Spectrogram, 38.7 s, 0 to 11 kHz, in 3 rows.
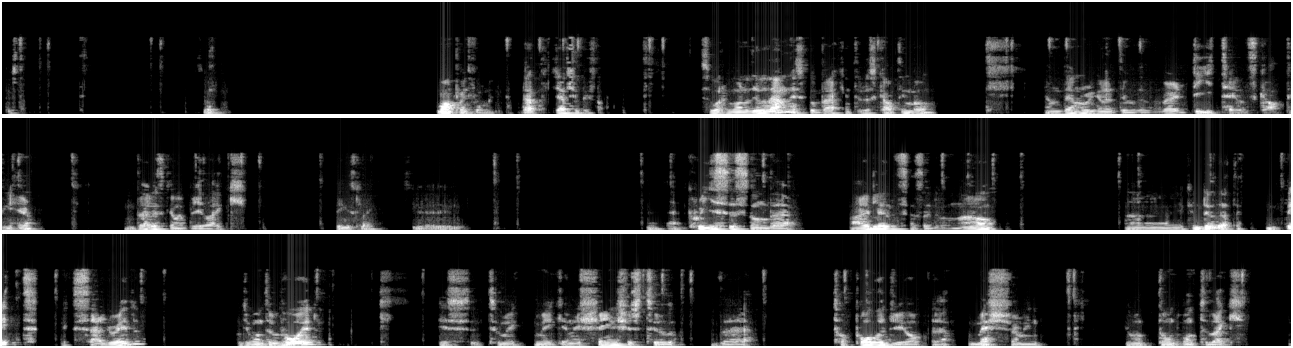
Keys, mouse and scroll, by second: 0.4 click, 1.5-3.6 drag, 5.0 middle click, 5.8 middle click, 6.5 shift+middle drag, 10.0 click, 10.4 middle click, 11.1 shift+middle click, 13.0 click, 13.6-14.8 drag, 15.2 shift+middle click, 16.0-17.8 drag, 18.0-19.3 drag, 19.5 click, 20.6-22.3 drag, 22.5 click, 23.0-24.1 drag, 24.2 click, 25.2 click, 25.9 click, 26.4 click, 27.4-28.9 drag, 29.5 ctrl+z, 30.0-31.5 drag, 32.1 click, 32.5 click, 33.3 click, 34.4-36.4 drag, 38.1-38.6 drag.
